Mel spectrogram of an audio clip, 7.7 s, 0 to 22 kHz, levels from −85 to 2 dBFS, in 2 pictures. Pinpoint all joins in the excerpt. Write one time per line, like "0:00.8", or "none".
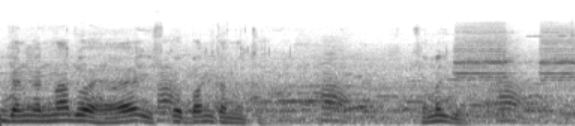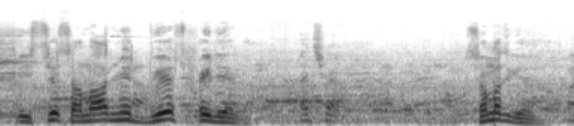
none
